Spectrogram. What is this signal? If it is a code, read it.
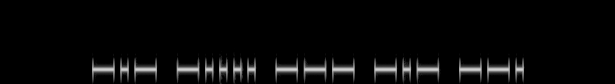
Morse code, heard as a keyed tone, about 17 wpm, 700 Hz. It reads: K6OKG
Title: USA Call Signs - 5 Characters - 17wpm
